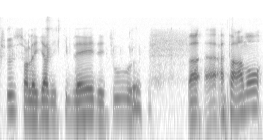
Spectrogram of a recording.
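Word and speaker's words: χ-blade: Oui, parce que ça se dit pas X-Blade, ça se dit Keyblade, mais ça s'écrit K.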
